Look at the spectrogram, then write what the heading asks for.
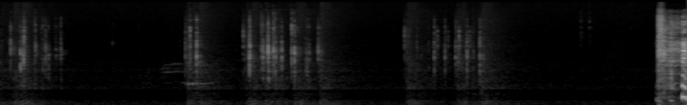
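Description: A computer keyboard is hammered hard in several separate bursts of clattering keystrokes, fairly quiet and close, with short silent gaps and a sharp noise at the very end.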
